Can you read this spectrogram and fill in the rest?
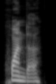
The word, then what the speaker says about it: Juana: J-U-A-N-A. – Wanda. – But pronounced Wanda.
